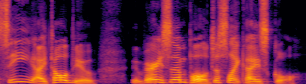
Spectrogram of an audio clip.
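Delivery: put-on Taiwanese accent. Recalling what a lecturer said after filling chalkboards, imitating his Taiwanese accent. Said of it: "in his Taiwan accent".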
